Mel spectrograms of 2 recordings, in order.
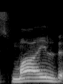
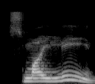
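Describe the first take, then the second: First: The ending joins the word with no extra syllable. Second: The ending is said as an extra syllable. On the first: The speaker calls it right. "بضيف دي فقط من غير ما أضيف الإي التانية" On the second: The speaker calls it wrong. "لو أنا ضفت الإي دي زي ما هي فالنطق كده هيبقى مش تمام"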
